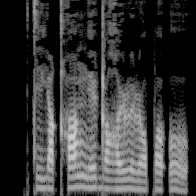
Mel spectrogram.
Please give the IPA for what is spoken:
tijeqʰɔ ŋe ɖɔʁø ɭəɭɔ pɔʔo

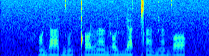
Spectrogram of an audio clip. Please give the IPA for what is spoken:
hɔ̃˨ja˨d̪õ˨ǃɔ˦ lã˦ɖɔ˦ ʎa˦ǀã˨ɖɐ̃˨ d̪ɔ˦

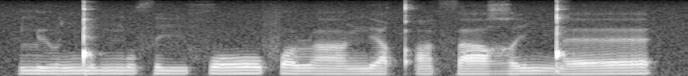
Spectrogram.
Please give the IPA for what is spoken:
lʲɯŋ͡ǃi ŋuθiːfoːfʌ ɹãːŋeqʼã θa ʁi ŋ͡ǃɛː

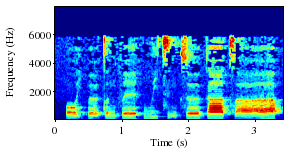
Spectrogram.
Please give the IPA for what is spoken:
ɔː˨˩jpœː˨˩t̪ɐ˨ŋ fɛː˨˧huː˧jt͡sɪ˨˩ŋ t͡sœː˨kaː˥ t͡saː˨˥

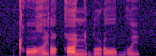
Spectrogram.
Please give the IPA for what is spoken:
ʈʰɔʁiɾɔ qʊy̯ɲɪb ɾuɽoː bʊi̯

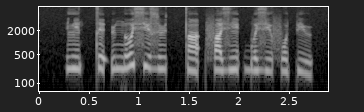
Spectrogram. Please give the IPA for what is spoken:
lʲẽtːeʔyŋɾɤ sʲɘzytːãʔ fazʲẽʔ bəzʲɤfo pʲʉ

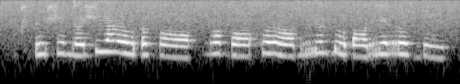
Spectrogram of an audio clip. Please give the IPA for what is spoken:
t͡ʃʼyʃidə ʃi ʕuʔəkɔ | ɡɔɠɔ xuʕɔd rʲolʲɗuʔɔ rʲɛrob ɗi

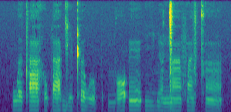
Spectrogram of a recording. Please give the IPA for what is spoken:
wɐtʼahop ɾa ɡiʈʰœwop | ʎɔʔẽ | iʎœ̃ ŋ͡ǀãfãz kʰɐ̃

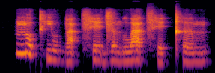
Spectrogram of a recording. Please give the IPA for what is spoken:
n̪o˦ʔkʰju˨˩ba˨ʔ t͡sʰe˨˩d͡zə˨˩m lwa˧t͡sʰe˨k̚t̪ʰə˧m

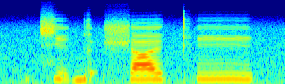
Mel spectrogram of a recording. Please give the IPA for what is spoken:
t͡ɕḭ˦˨ ɡɪ˦ʔʃa˦ɪ̯kʰi˦

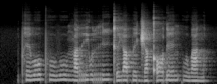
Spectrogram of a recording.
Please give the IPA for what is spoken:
pʰe˨βoː˦pʰuː˨βuː˦˨ ŋa˨rju˦ riː˦kʼɪ˨ja˦pe˨ d͡ʒa˨kʼɔ˦˨ ɗeː˦ŋkʷe˨wa˨n

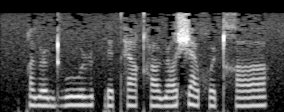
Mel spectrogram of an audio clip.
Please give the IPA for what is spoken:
qɪɳə˞ɳɖʱuɳ | ɾɪt̪ʰæqʰə˞ɳʌ ʃæχʷɛʈχʌ

